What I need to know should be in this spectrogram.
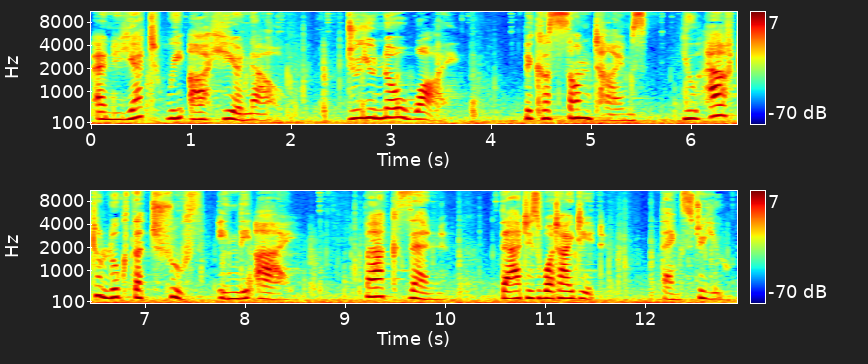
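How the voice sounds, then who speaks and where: A woman playing a composed, imperious corporate heiress in a video game, speaking formally and with measured command. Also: mid-range voice, a little hiss or hum, natural voice. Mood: composed, deliberate. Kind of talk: dramatic video game voice acting.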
